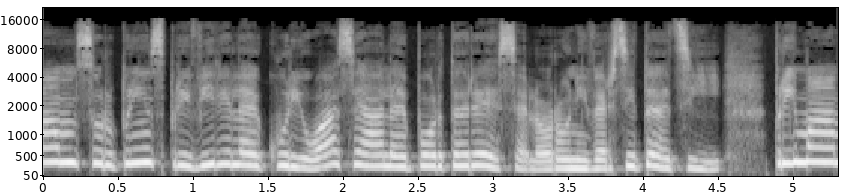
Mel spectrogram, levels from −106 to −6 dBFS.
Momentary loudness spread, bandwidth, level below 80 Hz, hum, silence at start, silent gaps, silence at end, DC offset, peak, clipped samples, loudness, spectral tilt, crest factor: 4 LU; 16 kHz; -60 dBFS; none; 0 s; none; 0 s; under 0.1%; -8 dBFS; under 0.1%; -18 LUFS; -4.5 dB/octave; 10 dB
